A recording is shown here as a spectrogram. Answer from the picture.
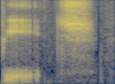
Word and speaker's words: beach: The word beach has a long e sound in the middle.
